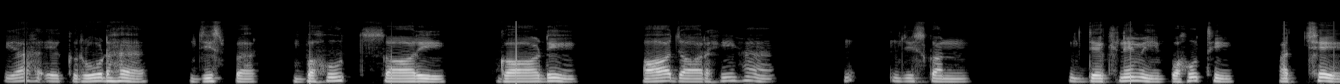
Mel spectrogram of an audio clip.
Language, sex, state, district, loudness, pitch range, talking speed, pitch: Hindi, male, Uttar Pradesh, Hamirpur, -18 LUFS, 130-155 Hz, 95 wpm, 140 Hz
